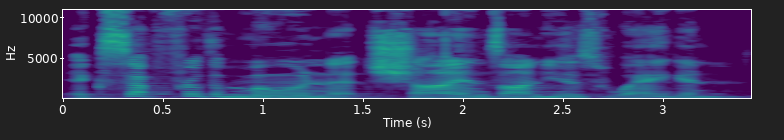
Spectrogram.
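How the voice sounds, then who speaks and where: Slow, highly expressive woman reading a storybook. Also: slight background noise. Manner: gentle, dramatic pauses, drawn-out words. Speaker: storytime reader. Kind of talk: reading a picture book aloud for young children.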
